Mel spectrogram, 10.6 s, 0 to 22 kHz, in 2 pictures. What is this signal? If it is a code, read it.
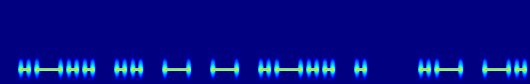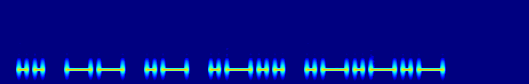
Morse code, heard as a keyed tone, about 15 wpm, 700 Hz. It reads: LITTLE ANIMAL.
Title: Sentences from Top 1000 Words - Review Part 1 - 15wpm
